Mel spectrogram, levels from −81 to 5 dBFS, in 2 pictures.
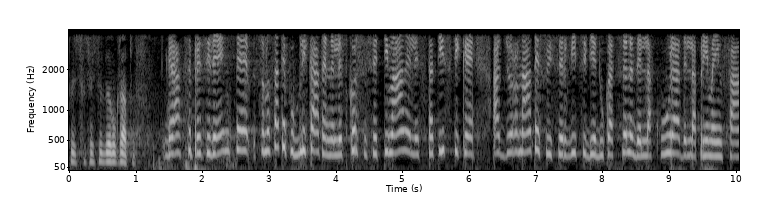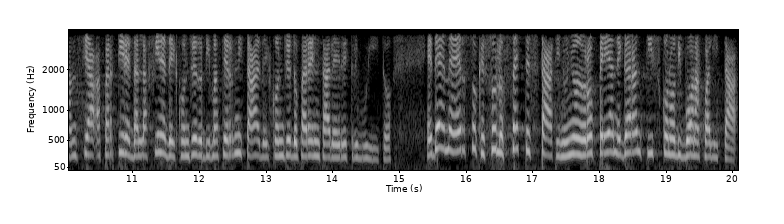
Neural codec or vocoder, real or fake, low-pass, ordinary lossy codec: vocoder, 44.1 kHz, 128 mel bands every 256 samples, BigVGAN v2; fake; 3.6 kHz; none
